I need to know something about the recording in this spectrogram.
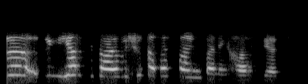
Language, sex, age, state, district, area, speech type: Kashmiri, female, 45-60, Jammu and Kashmir, Kupwara, rural, conversation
